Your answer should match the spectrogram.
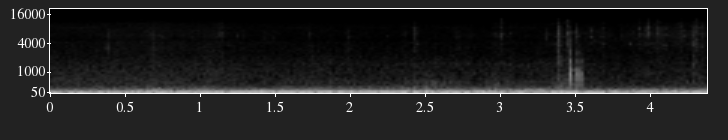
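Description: Steady low rumble of a car's engine and tyres heard from inside the cabin while driving, with a single sharp knock about three and a half seconds in.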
